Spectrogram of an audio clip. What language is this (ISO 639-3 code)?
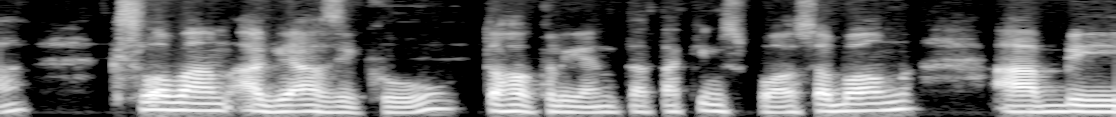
slk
